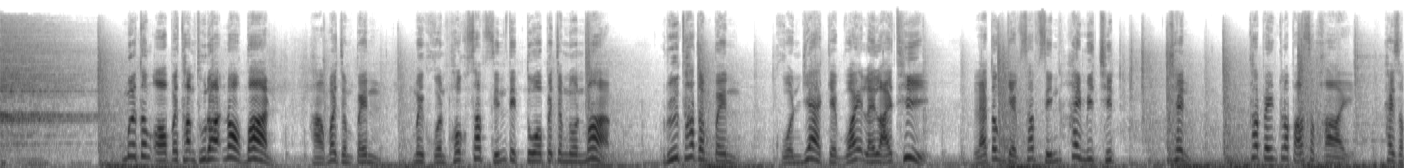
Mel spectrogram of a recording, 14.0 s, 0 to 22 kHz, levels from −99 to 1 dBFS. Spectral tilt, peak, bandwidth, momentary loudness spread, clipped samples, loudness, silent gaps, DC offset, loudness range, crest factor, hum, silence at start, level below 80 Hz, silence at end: -5 dB/octave; 0 dBFS; 16 kHz; 15 LU; under 0.1%; -22 LUFS; none; under 0.1%; 5 LU; 22 dB; none; 0 s; -32 dBFS; 0 s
